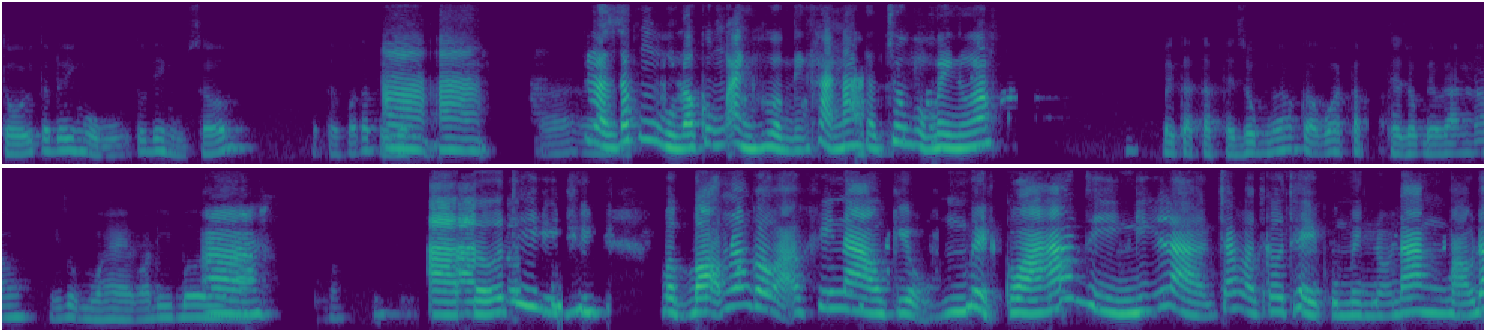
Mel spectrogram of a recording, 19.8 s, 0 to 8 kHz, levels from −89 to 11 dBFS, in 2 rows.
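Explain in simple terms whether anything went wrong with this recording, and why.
An echo canceller on a speakerphone likely missed its loudspeaker sound, causing echo leak: from 3.51 to 6.77 s and 11.42 to 19.52 s, speech repeats about 0.3 s later.

When both sides talked at once, the canceller likely turned everything down, causing speech suppressed in double talk: the sound drops nearly to silence in brief pieces between 4.19–5.98 s, 11.55–13.85 s and 16.17–16.52 s.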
